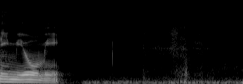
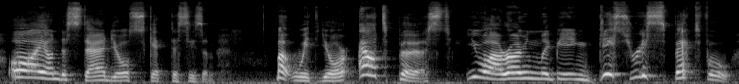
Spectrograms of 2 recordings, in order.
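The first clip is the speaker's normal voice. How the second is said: higher, slow, pompous scammer voice; mock scammer; 11 semitones higher, 5 dB louder, slower than usual. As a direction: lay it on like a self-important conman. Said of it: "declares my scammer".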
